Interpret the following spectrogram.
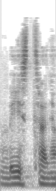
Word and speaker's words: least: 그래서 특히가 이제 바로 not least라는 형태로 쓰였고요. Mm-hmm. 리스트는 다시 한번 정리하자면 최소한, 최소한으로가 mm-hmm. 발음 다시 해주시죠. Least. Least. Least. 이거를 L-I-S-T로 쓰게 되면은 List. List. List. 목록이란 뜻이고 Right. 길게 하면 Least.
